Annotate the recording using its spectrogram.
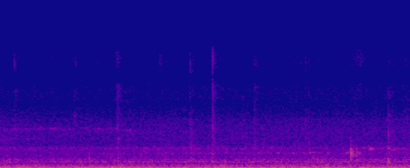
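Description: A steady low hum with a few faint clicks as hands work at a vehicle battery's terminals and cables.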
